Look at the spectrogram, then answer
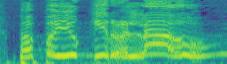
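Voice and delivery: put-on high, fast childish whine, half crying; whiny child. Preacher imitating a child begging his dad, whiny and high. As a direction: beg like a little kid wanting ice cream.

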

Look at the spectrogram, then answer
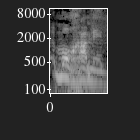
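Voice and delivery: "Mohamed" with a hard j for the h; Spanish-style Mohamed. Shown as a demonstration. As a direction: say "Mohamed" as Mojamed, rasped in the middle. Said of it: "en España dicen Mohamed".

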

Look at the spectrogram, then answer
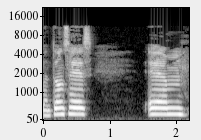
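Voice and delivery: ordinary talk, nothing marked

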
